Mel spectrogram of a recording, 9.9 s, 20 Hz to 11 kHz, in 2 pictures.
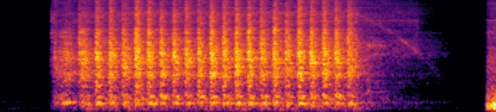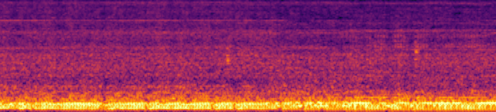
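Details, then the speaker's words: Project car's first start after a two-year build, idle auto-adjusting toward a 900 rpm target: a long, even crank at about four beats a second fades, then the engine fires and settles into a steady idle; an extended crank before starting. "Yeah, right now it doesn't wanna. I'm gonna crank again."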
